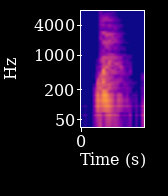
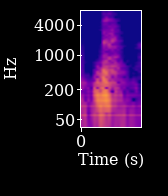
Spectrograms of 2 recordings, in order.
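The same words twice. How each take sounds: No difference in how they are said.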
